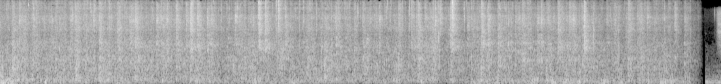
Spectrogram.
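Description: Hailstorm: hail and heavy rain pelting the ground, a dense steady hiss dotted with many sharp clicks of hailstones striking. It cuts off abruptly near the end.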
